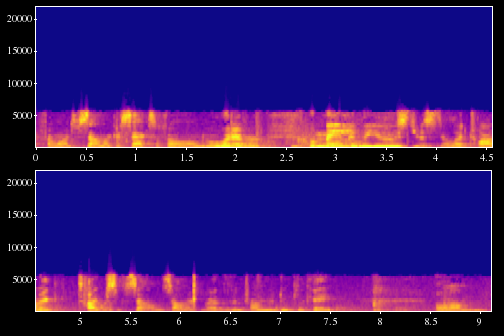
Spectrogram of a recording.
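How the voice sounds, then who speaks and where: Chill older-ish drummer guy explaining his setup, voice fades off, noisy muffled sound. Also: mid-range voice. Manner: relaxed, trailing off softly. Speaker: percussionist. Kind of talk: casual explanation of his instruments. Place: large rehearsal room indoors. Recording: dull lo-fi sound with noise.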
